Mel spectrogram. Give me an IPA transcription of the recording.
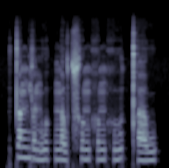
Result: t̪ ɐ˧ ŋ j ɵ˨˩ n w ʊ˨ k̚ ŋ ɐ˨˩ w t͡sʰ ʊ˨˧ ŋ h ʊ˨˧ ŋ h uː˨˥ t̚ pʰ ɐ˨˧ w

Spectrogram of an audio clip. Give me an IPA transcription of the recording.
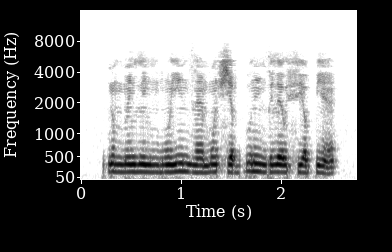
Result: ɠ ə̃ m b ɛ̃ ʎ lʲ ə̃ ʎ m b ũ j ĩ n z ɛ̃ b ɔ̃ ɕ ɛ b ɠ u ɾ ĩ ɡ ə lʲ ɒ w fʲ ɔ pʲ ɛ̃

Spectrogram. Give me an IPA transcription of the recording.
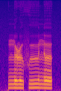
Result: n ʉ ɭ ʉ f ʉː n ø

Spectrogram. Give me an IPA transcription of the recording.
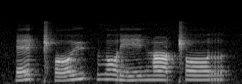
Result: ɛ˩˧˩ ǁʰ ɔ˩˥ y̯ | ð ɔ˦˨ ɾ eː˩˧ ɦ ɑ˦˨ ǁ ɔː˦ r

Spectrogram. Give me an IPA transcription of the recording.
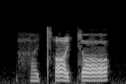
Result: h a̤ cʰ ɑ c ɒ

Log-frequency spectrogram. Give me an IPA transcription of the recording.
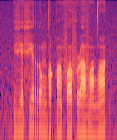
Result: vʲ a fʲ ə r o ŋ ɡ o q ũ f ʌ f ɹ a v ã dˤ ə̃

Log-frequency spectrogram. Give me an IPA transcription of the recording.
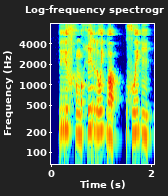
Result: rʲ u f h ʌ ŋʷ i h i r u j ɡ͡b ʌ | xʷ e j ʔ i

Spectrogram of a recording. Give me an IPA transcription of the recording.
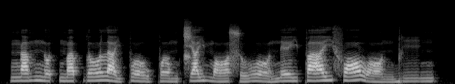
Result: ŋ a˧˥ m n o˧ t̚ m a˧ p̚ l o˧˥ l a˧˩ j p oː˧˩ w p ɤː˩ m t͡ɕ a˧˥ j m ɔː˩˧ s u˩˧ ʋ oː˧˩ n eː˧ j p aː˧˥ j f ɔː˧˥ ʋ ɔː˩ n b iː˧ ŋ

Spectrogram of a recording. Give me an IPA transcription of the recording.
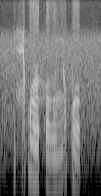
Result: ç ə˦ ɓ ʊ˧ ɹ h ʊ˨ ð ʊ˨ ʎ ɒ˦ p ʊ˨

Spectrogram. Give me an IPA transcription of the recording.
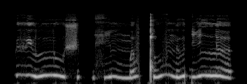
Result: vʲ u˦˨ lː u˦˨ ʃ | x i˩˥ mː ə˩˥ v ǃ u˩˥ v n ɯ˩˥ ɗ i˩˥ lː ə˦˨

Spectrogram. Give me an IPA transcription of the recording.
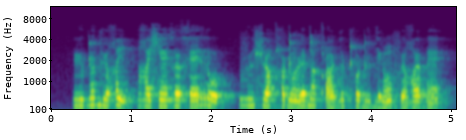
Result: y ɖ œ ɡ y χ i | ʁ ɛ ɕ ɛ̃ x œ x ɛ r o | v ʉ ɕ ʉ qʰ ʉ ɖ õ ɭ ɛ ɖ ɛ̃ qʼ ø ɡ ø ʈʰ o ɖ ʉ ɡ e ɽ õ f ø ʁ œ p ɛ̃

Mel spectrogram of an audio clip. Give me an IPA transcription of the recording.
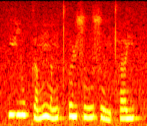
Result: j iː˥ w k ɐ˨˥ m ŋ ɐ˨˥ ŋ t̪ʰ ɵ˧ ɥ s uː˨˧ s uː˨˩ n t̪ʰ ɐ˧ j

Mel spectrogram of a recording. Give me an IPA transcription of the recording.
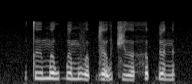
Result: t̪ ɨ˨˦ m ə˨˦ w ɓ ə˨˦ m v ə˨˩ p̚ z ə̰˧˥ w t͡ɕ ɨ˨˩ ə̯ h ə˦˥ p̚ ɗ ə˧ n

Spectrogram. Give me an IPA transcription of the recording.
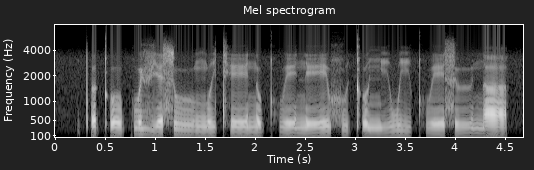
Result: pʼ ʌ kʼ o kʷ ʌ vʲ ɛ s uː ŋʷ i tʰ eː n o kʷʰ eː n eː xʷ i kʼ o ɲ i w i kʷʰ eː s ɯː n a

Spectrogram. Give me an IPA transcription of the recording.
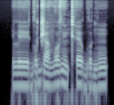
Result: l eː˨ ɡ o˦ d͡ʒ a˨ v ɔ˦ z ĩ˨ kʰ ɛ˦˨ ɡʷ ɛ˦˨ ɡ ũ˦

